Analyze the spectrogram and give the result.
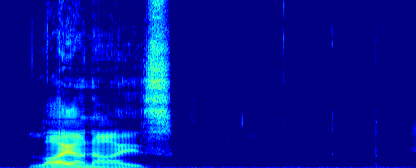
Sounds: man speaking, speech, human voice

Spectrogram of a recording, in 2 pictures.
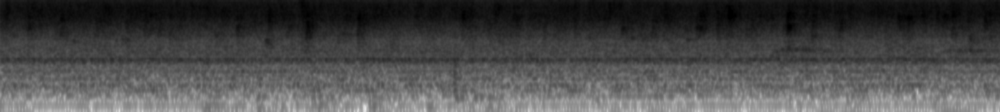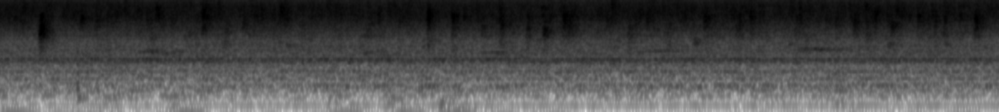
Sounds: home sounds, bathtub (filling or washing)

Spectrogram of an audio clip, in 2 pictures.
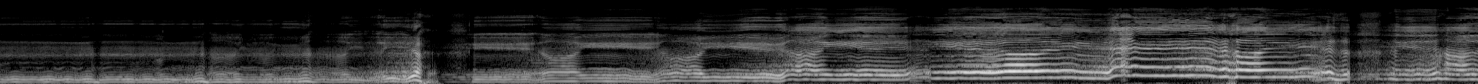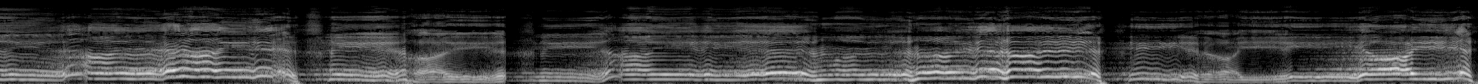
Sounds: human voice, singing

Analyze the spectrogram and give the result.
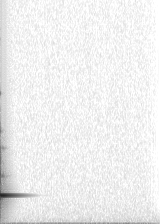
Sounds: percussion, marimba, mallet percussion, musical instrument, music

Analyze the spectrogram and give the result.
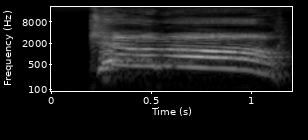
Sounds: shout, human voice

